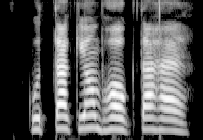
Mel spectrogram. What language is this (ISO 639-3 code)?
mag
